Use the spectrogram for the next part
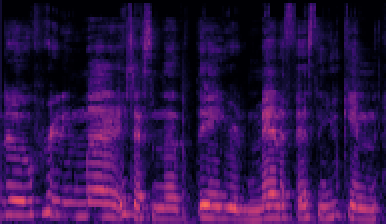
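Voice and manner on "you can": ordinary delivery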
